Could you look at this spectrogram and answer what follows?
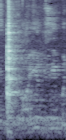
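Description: Raw chicken drops into an aluminum pan with one sharp, close metallic clack that rings briefly and fades into a quiet kitchen hum.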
